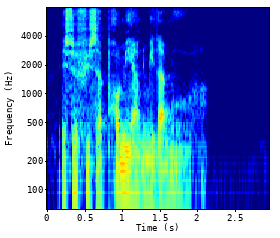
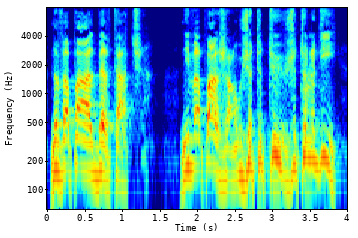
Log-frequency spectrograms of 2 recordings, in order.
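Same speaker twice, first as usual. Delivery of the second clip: much higher, loud yelled warning; shouted threat; 10 semitones higher, 9 dB louder than usual. Acted. Mathieu to Jean, a shouted death threat. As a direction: bellow the threat across the path. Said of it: "cria-t-il".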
